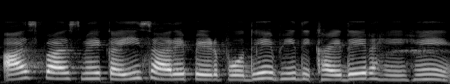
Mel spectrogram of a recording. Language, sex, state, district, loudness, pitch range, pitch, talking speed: Hindi, female, Madhya Pradesh, Dhar, -16 LUFS, 225-265 Hz, 245 Hz, 160 wpm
